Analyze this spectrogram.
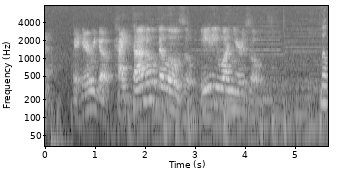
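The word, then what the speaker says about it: Caetano: okay here we go Kitano voso 81 years old well first of all I can't say his name very well Kitano Tao K kaitano kaitano very good kaitano plays the guitar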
